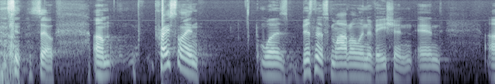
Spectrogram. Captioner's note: laughter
